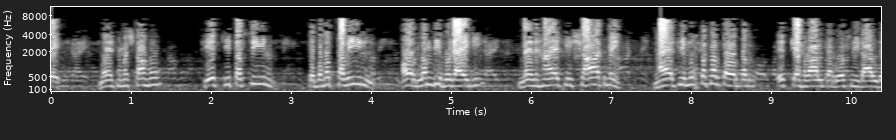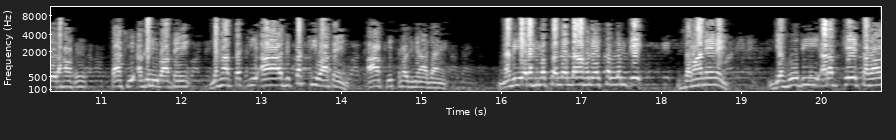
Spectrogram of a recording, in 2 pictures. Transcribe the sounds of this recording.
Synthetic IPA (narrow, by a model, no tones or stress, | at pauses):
eːmɛ̃ːsɐməd͡ʒʱt̪aɦũ | kiɪskit̪ɐfsiːl | t̪obɐɦʊt̪ːɐʋiːlɔːɾlɐ̃mbiɦod͡ʒaːeːɡiː | mɛ̃ːnɪɦaːjət̪ʰiʃaːʈmẽ | nɪɦaːjət̪ɦimʊxt̪əsəɾt̪ɔːɾpɐɾɪskeɦʋaːlpɐɾːoːʃniɖaːld̪eɾɐɦaɦũ | t̪aːkiʔɐɡlibaːt̪ẽ | jɐɦãt̪ɐkːiʔaːd͡ʒt̪ɐkːibaːt̪ẽaːp̚kisɐməd͡ʒʱmẽaːd͡ʒaːḛ̃ː | nɐbieɾɛɦmət̪sɐlːəlːaːɦʊɐlɛːsɐlːəmke | zɐmaːnemẽ | jɐɦuːd̪iɐɾəb̚ket̪ɐmaː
